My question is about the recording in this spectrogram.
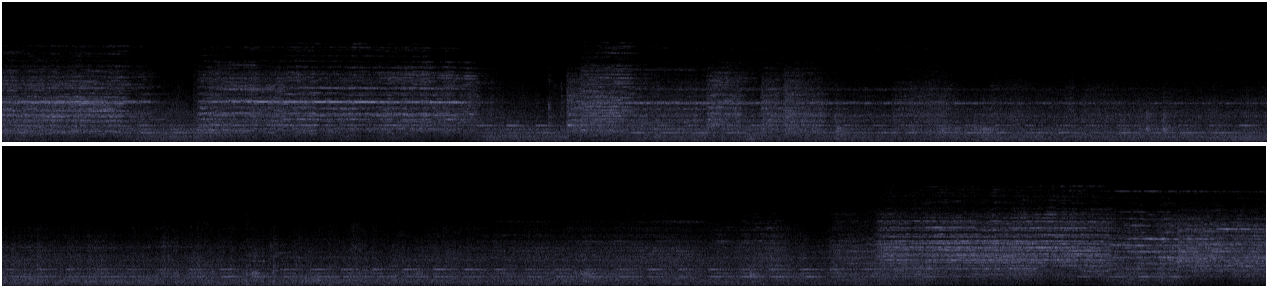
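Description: Double-stack intermodal container cars of a freight train rolling past on steel wheels, a steady rolling rumble with a sustained high wheel squeal over it. Louder in the first few seconds and again near the end.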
